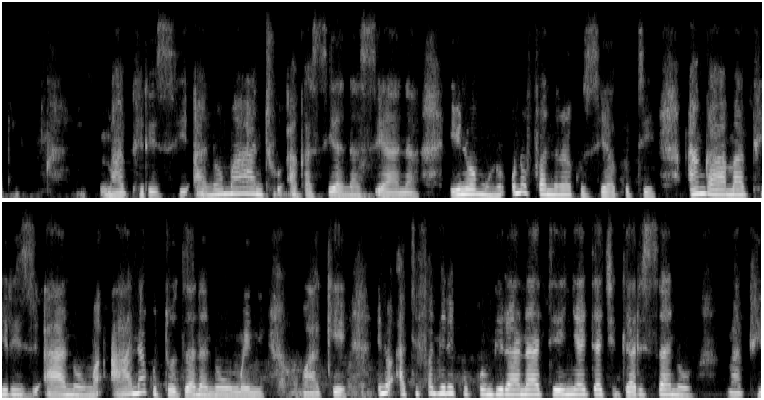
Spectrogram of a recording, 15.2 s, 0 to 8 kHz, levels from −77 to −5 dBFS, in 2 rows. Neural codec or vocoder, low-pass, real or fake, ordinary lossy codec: none; 7.2 kHz; real; Opus, 16 kbps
